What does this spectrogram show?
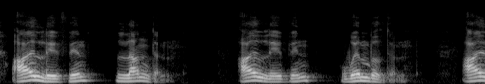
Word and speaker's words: London: The real pronunciation is London.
